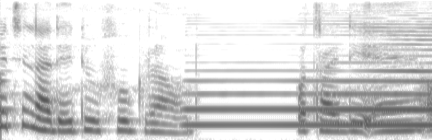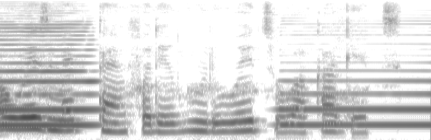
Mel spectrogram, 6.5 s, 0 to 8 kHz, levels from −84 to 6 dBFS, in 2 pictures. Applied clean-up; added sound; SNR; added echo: none; Wind instrument, woodwind instrument; 0 dB; none.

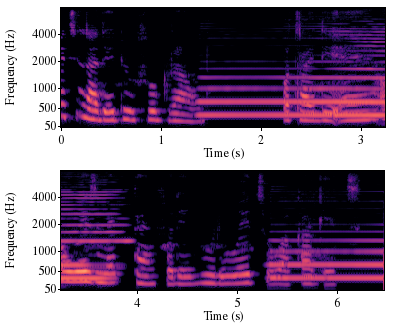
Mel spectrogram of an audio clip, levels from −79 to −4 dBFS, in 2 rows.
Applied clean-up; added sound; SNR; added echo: classical method Wiener filter.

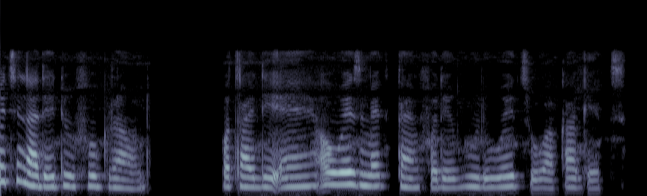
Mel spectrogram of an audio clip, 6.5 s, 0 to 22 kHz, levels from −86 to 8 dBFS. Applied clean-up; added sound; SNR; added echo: none; none; none; none.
